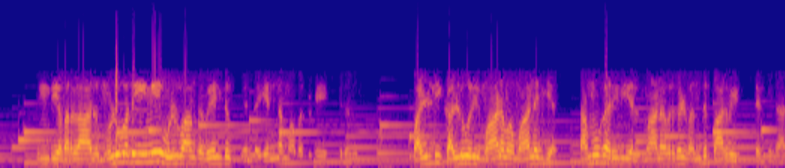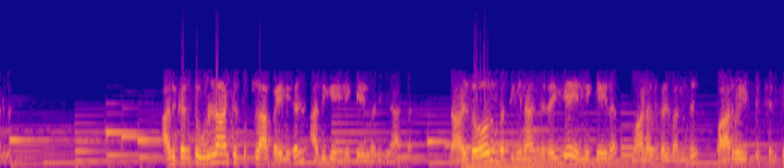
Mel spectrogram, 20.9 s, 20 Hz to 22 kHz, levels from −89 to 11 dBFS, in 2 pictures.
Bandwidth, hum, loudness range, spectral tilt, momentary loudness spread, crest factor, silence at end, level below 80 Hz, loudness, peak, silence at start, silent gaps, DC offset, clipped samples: 5.6 kHz; none; 7 LU; -9 dB/octave; 17 LU; 16 dB; 0 s; -54 dBFS; -16 LUFS; 0 dBFS; 0 s; none; under 0.1%; under 0.1%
